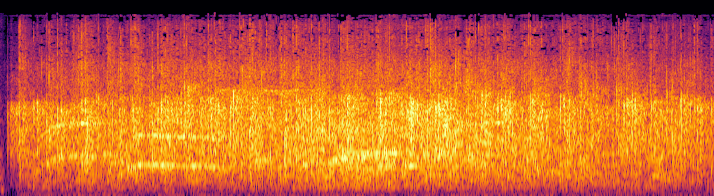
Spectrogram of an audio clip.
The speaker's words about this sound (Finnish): Annetaan aplodit opettajille.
